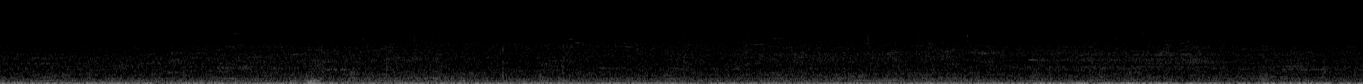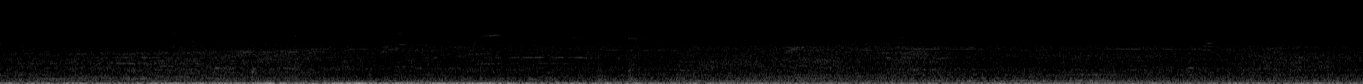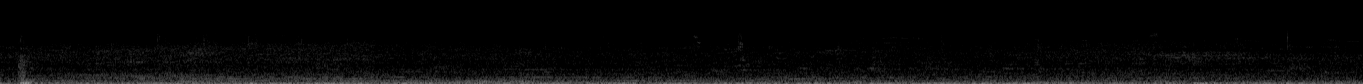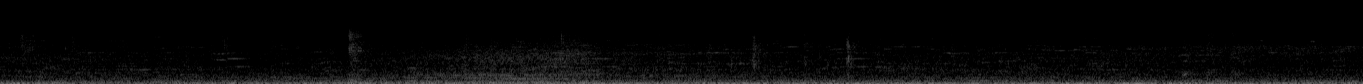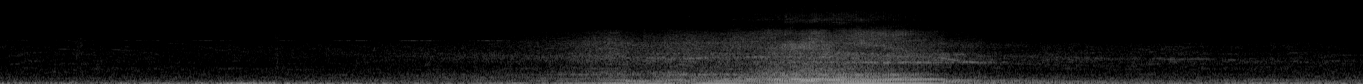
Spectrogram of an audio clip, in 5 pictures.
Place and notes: Historical monuments, Birdsong sound, Hot weather, Traffic Sound
15 May, 11:30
